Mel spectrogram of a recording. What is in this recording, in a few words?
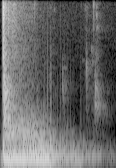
bounce; Birthday Party Bash; Wii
